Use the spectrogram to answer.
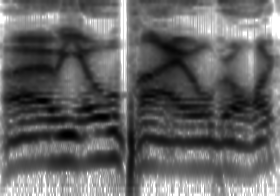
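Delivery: low, slow thug's threat; menacing giant. A narrator's reading. Giant threatens friar who cannot pay, menacing giant.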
